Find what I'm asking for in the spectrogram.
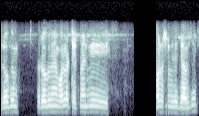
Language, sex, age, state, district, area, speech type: Odia, male, 45-60, Odisha, Sambalpur, rural, conversation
